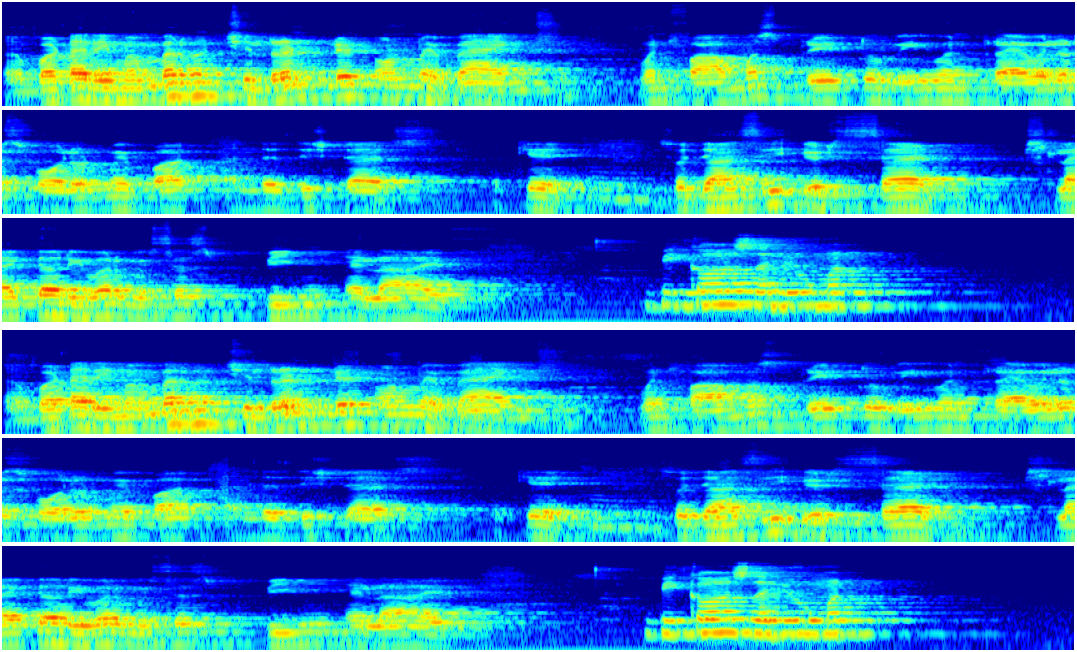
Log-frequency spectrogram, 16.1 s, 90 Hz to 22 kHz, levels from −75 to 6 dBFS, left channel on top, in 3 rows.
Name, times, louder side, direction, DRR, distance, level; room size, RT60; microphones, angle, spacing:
voice 1, 0.0-2.6 3.2-7.3 8.0-8.2 8.7-10.0 10.5-11.7 12.1-12.9, left 1 dB, 20° left, 5 dB, 0.5 m, -21 dB
voice 2, 8.3-8.7 13.9-14.9, right 3 dB, 60° right, 3 dB, 0.8 m, -22 dB
7.7 x 5.1 x 3.3 m, 1.2 s
head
